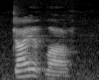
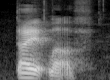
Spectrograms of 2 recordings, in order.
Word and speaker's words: Dyatlov: I've been saying Dyatlov. I don't know if that's accurate. – I don't think it's Dyatlov. Because the L is after the T.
